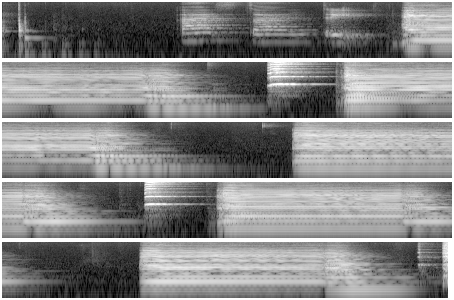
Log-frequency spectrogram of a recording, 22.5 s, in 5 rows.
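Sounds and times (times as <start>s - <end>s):
cello: 4.0s - 11.0s, 11.9s - 18.4s, 19.4s - 22.4s.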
